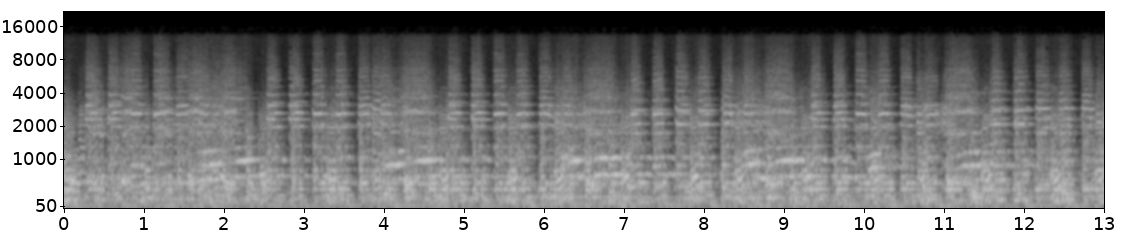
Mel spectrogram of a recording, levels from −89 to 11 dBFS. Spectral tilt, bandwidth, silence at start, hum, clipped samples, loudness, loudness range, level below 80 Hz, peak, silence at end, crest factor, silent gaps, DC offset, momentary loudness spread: -5 dB/octave; 14.5 kHz; 0 s; none; under 0.1%; -14 LUFS; 1 LU; -30 dBFS; -2 dBFS; 0 s; 12 dB; none; 0.8%; 3 LU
